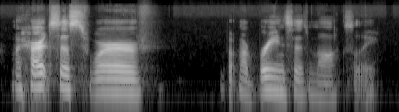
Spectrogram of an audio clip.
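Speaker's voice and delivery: glum, reluctant, unhappy, displeased tone. Answering a question about who will win the match, sounding unhappy. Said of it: "You don't sound happy about this".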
